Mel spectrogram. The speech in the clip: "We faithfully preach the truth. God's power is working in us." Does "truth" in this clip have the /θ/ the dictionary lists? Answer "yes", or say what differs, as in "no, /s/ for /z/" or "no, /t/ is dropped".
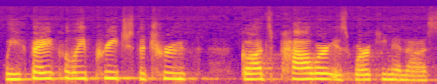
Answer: yes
